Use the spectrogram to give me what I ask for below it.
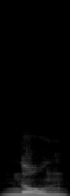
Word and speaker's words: none: Once again, the U is pronounced like the O is pronounced like the letter U. So in fact, it sounds a bit like the word NUN, which Yeah. is like None. you The know, the none. person who's in Yeah. the orders, the religious Yes. orders in a convent, a Mm. nun, and that's how you pronounce it.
